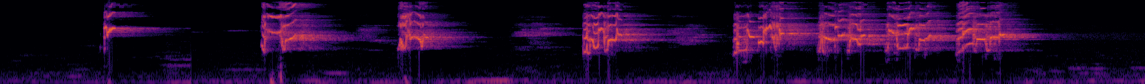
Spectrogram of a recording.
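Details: Lovebirds in a noisy exchange, many birds answering one another; sharp high chirps and harsh squawky bursts at uneven intervals, ending in a quick run of rapid chattering notes.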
